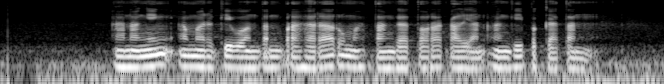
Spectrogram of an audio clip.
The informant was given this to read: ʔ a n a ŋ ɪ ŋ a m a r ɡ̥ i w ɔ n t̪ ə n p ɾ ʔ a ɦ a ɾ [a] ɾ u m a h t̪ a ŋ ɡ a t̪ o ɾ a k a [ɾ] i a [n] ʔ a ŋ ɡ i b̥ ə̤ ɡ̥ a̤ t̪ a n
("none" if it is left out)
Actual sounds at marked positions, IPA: a, l, n

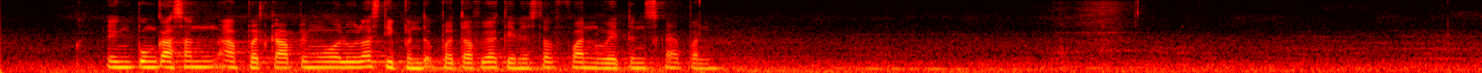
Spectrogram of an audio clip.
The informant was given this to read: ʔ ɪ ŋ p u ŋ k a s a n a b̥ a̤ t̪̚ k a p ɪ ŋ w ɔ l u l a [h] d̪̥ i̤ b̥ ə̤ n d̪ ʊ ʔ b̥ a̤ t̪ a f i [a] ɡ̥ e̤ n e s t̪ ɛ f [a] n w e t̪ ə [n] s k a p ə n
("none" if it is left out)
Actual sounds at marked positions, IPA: s, a, a, n

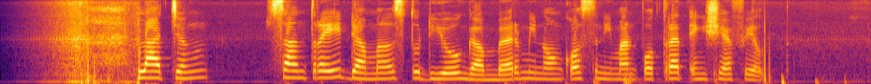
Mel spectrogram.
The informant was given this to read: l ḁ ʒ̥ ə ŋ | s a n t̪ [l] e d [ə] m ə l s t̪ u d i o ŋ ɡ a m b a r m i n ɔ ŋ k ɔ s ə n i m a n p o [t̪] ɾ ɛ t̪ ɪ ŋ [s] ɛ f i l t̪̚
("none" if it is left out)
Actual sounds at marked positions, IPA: ɾ, a, t̪, ʃ

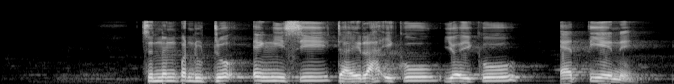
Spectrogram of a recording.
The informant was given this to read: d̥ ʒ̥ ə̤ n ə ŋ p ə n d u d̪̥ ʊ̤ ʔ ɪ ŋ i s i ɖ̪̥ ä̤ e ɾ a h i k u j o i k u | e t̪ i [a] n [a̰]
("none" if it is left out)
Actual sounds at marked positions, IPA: e, ḛ

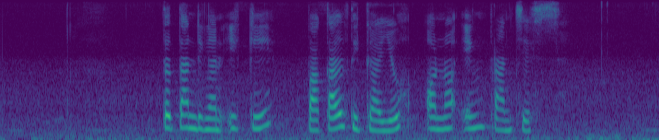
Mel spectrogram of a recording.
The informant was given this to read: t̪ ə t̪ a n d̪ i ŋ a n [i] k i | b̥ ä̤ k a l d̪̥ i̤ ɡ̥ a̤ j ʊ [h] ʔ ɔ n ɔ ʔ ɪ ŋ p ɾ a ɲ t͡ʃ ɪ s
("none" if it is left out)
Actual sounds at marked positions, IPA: i, h

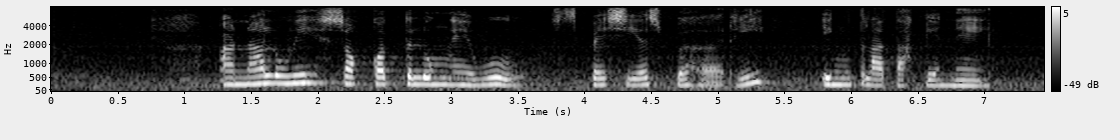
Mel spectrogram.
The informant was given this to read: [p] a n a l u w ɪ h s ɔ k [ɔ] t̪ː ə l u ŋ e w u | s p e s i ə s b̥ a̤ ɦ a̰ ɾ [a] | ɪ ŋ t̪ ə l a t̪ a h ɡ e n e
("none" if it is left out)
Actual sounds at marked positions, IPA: ʔ, ɔ, i

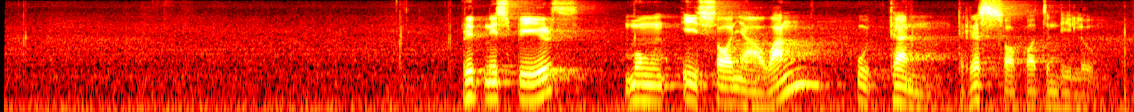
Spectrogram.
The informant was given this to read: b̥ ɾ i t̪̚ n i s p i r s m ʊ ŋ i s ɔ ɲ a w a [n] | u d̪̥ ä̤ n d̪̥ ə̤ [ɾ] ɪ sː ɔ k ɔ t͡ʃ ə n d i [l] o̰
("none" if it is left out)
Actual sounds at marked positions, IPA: ŋ, ɾ, l

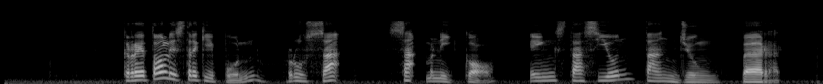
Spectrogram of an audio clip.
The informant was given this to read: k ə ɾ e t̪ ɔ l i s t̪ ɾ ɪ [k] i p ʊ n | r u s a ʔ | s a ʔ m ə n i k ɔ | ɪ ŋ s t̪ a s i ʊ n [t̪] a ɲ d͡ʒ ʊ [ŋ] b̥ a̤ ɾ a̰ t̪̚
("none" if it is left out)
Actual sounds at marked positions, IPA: k, t̪, ŋ

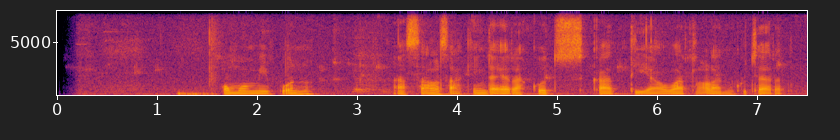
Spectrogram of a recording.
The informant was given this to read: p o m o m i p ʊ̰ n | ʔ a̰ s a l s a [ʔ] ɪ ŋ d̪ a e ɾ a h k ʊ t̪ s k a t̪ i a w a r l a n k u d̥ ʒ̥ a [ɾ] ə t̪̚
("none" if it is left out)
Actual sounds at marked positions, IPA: k, ɾ

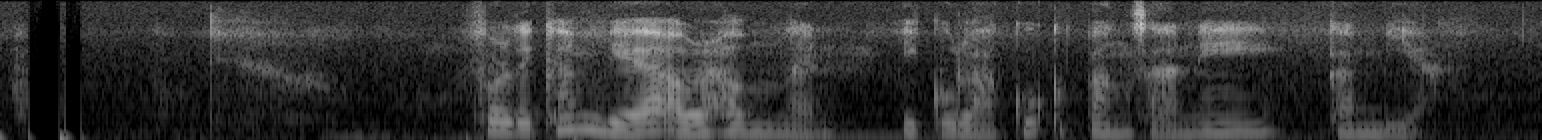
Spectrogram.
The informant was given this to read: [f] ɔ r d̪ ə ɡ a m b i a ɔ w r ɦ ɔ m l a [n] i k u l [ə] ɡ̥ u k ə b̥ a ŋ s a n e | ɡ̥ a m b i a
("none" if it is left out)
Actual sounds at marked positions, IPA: f, n, a

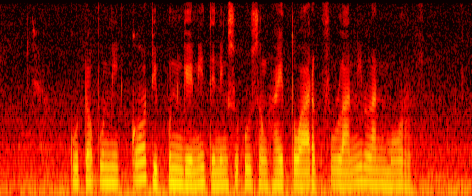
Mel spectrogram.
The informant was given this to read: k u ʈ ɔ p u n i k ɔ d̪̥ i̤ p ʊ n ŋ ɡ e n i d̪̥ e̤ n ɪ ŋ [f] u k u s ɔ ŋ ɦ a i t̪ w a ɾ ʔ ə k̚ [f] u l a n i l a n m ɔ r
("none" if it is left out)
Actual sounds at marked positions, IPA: s, f

